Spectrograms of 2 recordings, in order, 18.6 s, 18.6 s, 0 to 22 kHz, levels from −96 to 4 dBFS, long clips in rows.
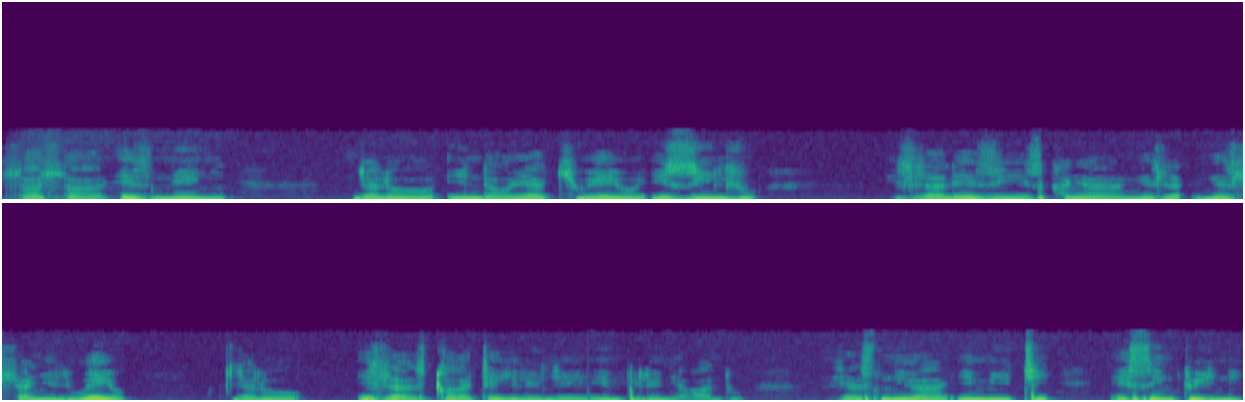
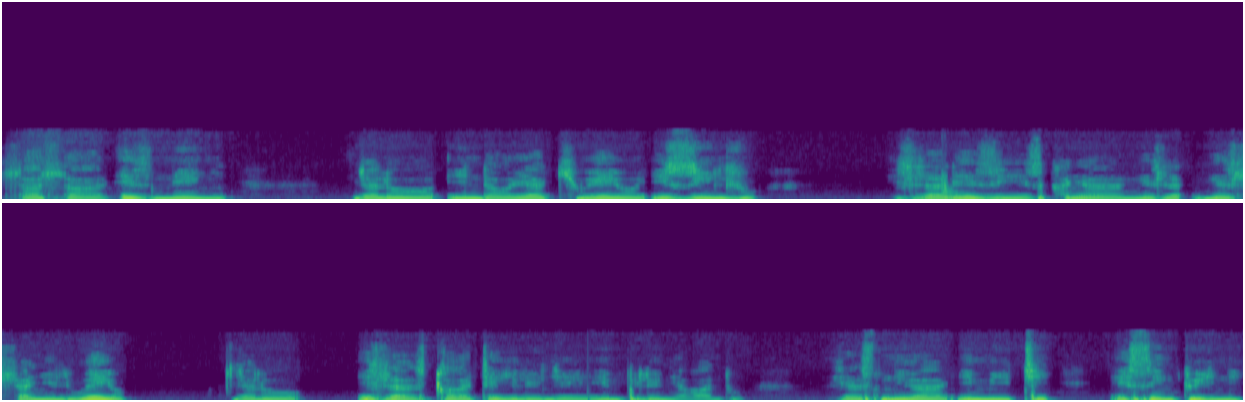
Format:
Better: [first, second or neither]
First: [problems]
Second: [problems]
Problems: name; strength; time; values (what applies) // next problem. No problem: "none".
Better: first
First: none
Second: noise reduction (neural separator model SepFormer DNS4)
